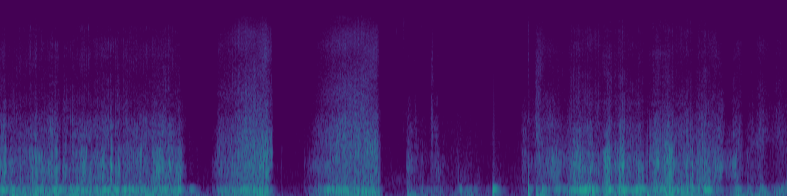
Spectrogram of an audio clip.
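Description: Fingertips and nails scratch a soft, porous, round black foam windscreen on a microphone in a fast rubbing and scratching motion. The result is a dense, low, muffled rumbling scrape that briefly cuts out twice, then fades to a quieter patch with a sharp tick before returning full and steady.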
